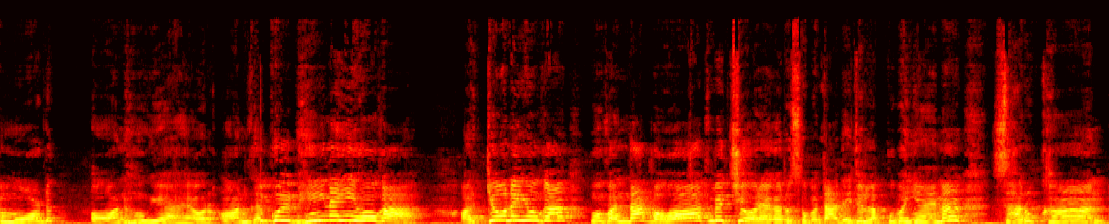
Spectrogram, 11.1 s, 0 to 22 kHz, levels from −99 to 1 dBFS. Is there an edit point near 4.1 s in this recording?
no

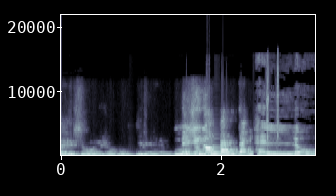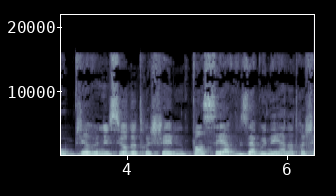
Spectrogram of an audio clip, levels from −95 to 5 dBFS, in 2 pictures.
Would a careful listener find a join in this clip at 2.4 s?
yes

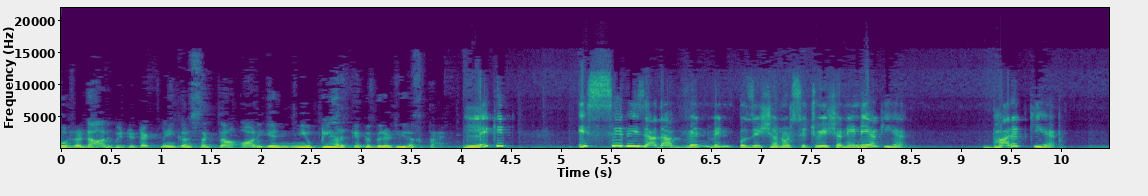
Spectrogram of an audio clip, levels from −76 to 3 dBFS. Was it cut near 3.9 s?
yes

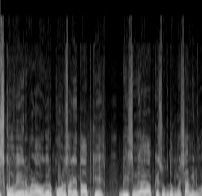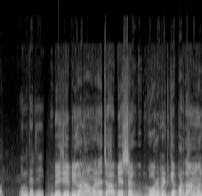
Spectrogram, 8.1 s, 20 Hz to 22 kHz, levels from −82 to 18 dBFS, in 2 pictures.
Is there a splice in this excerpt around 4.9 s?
yes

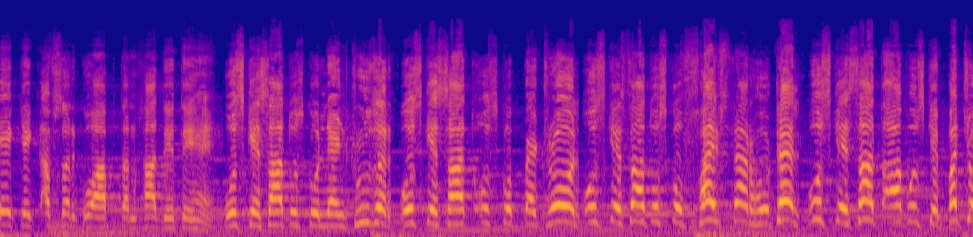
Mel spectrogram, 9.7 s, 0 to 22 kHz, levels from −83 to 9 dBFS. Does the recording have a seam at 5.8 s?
yes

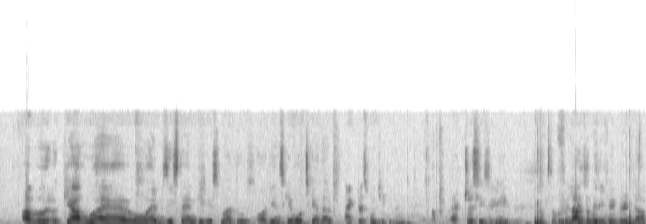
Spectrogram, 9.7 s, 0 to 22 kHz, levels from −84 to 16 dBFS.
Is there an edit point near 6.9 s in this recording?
no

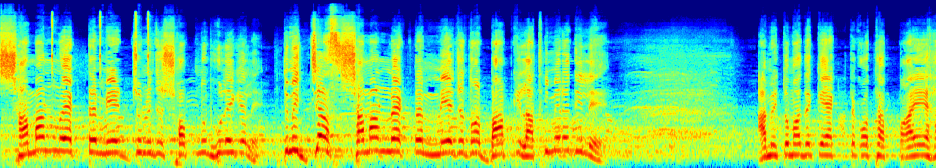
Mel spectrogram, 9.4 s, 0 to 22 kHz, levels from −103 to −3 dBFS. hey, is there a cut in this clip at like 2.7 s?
yes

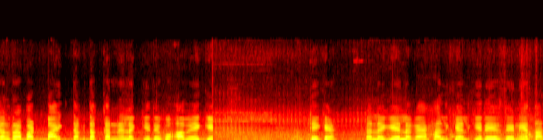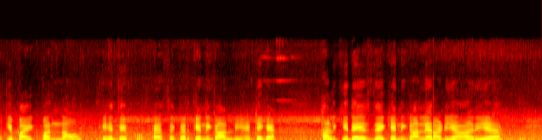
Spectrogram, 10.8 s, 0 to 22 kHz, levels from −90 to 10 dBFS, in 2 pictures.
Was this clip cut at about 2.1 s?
yes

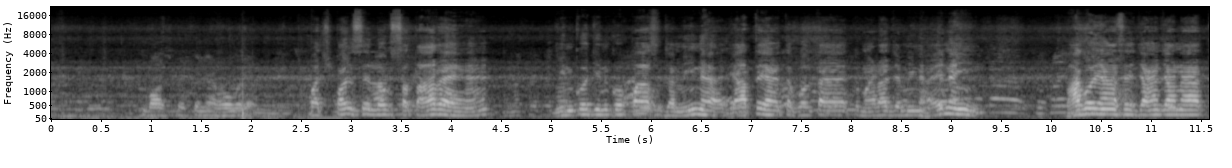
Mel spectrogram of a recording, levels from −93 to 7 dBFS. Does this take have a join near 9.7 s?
no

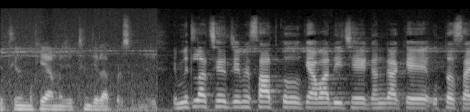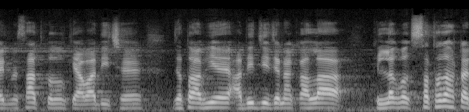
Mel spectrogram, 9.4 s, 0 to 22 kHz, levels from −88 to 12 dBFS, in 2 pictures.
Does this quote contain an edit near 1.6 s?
yes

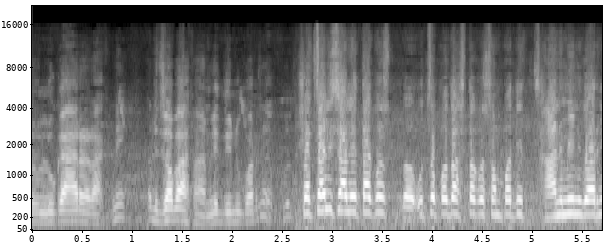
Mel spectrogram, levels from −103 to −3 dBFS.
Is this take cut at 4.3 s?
no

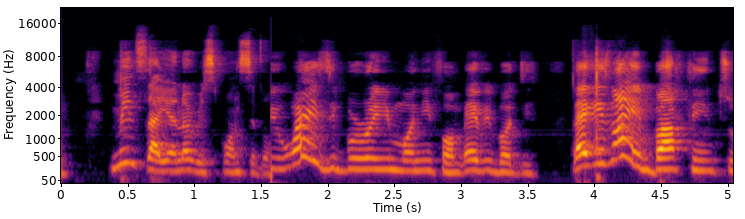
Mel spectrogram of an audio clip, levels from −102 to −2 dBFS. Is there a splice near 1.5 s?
yes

